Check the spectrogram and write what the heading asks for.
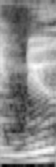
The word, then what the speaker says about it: knew: I knew that, and this is new. They are both pronounced the same.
